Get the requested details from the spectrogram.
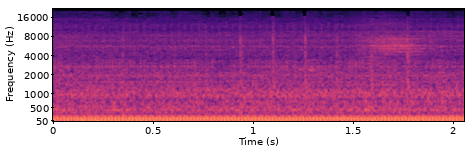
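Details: Steady low mechanical hum of an oxygen concentrator (93% purity, adjustable flow up to seven liters, with a timer) running after being switched on, feeding an incubator; oxygen concentrator running.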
